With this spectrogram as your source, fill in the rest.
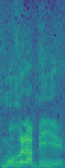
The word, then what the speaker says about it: Moghrabieh: MOGHRABIEH. I gotta work on my MOGHRABIEH.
